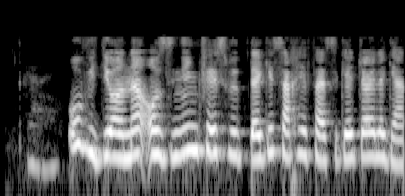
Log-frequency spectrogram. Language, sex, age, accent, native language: Uzbek, female, 19-29, Toshkent shahri, Uzbek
